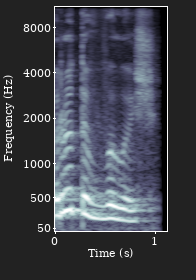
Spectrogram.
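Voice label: "рытыввылысь", Komi, female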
